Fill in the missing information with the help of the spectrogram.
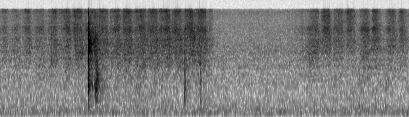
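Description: A sharp click about a second in, then faint scratchy rubbing, from oil pastels and paper being handled at a drawing board.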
